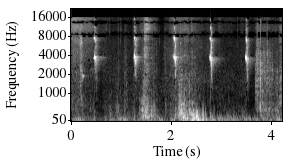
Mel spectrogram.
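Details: Yellow-bellied marmot arriving at a wildlife recovery centre: five sharp, high chirps spaced about three-quarters of a second apart, each a short piercing note, over a faint background of low rustling.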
